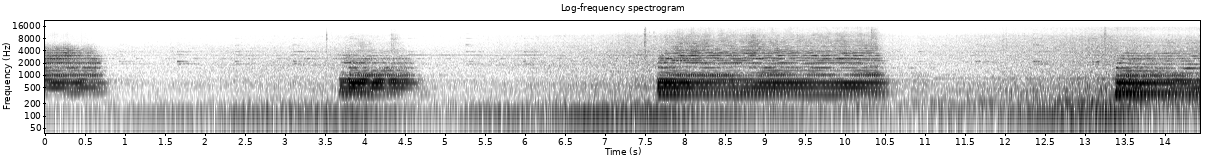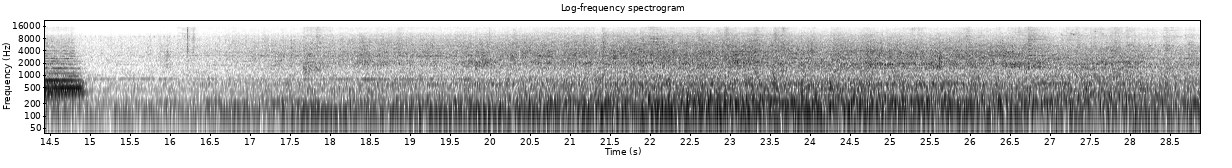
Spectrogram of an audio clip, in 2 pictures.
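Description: Diesel freight locomotive's multi-note air horn sounding for a grade crossing: a blast ending just after the start, a short blast about four seconds in, a long blast from about eight to ten seconds, and another blast around thirteen to fifteen seconds as the locomotive reaches the crossing, over the engine's low rumble. After that the freight cars roll past with a steady rumble and clatter of wheels on rail.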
